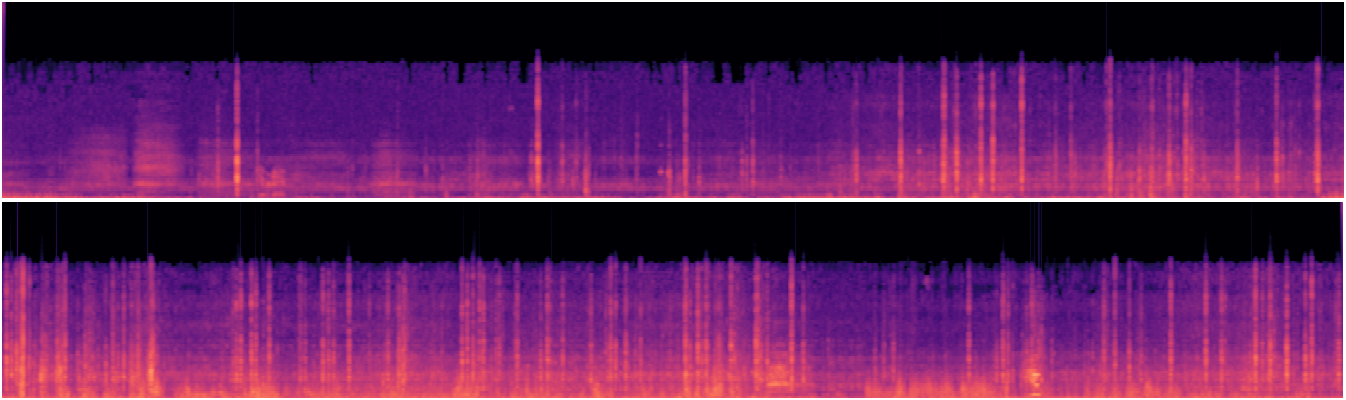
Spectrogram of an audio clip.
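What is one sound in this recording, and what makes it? A bike rattles and clatters over bumps.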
